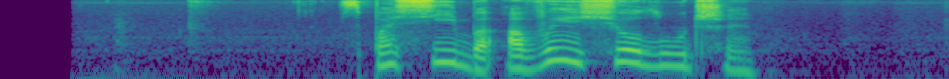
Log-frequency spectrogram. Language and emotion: Russian, positive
